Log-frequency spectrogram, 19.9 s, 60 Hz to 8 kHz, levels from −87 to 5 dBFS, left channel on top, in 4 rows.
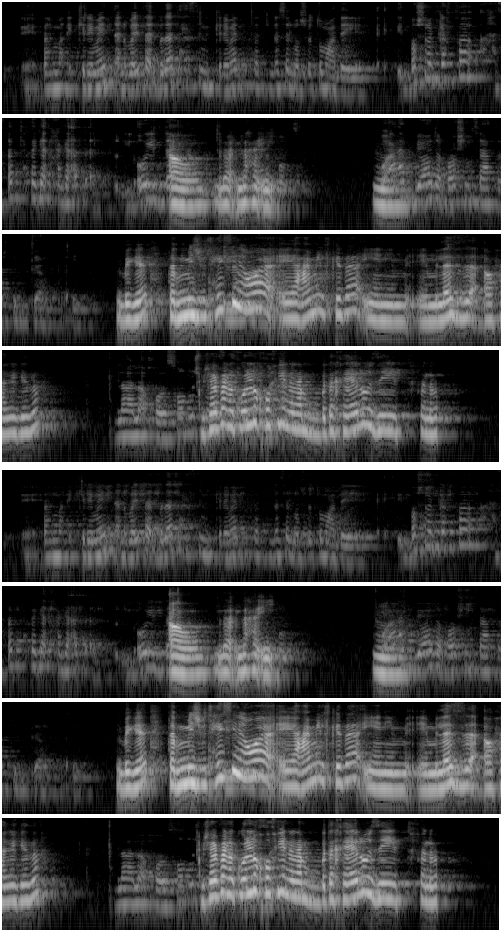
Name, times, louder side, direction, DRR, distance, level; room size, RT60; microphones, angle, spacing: voice 1, 0.2-3.6 3.9-7.9 8.8-10.8 12.0-12.8 14.4-14.8 16.1-18.1, left 2 dB, 70° left, 4.8 m, -45 dB
voice 2, 6.7-7.7 8.7-9.0 11.1-15.4 17.0-19.3, right 3 dB, 85° right, 1.4 m, -25 dB
29.5 x 16.0 x 9.3 m
head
